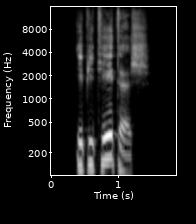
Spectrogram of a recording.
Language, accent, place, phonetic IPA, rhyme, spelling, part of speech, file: German, Germany, Berlin, [epiˈteːtɪʃ], -eːtɪʃ, epithetisch, adjective, De-epithetisch.ogg
- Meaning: epithetic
